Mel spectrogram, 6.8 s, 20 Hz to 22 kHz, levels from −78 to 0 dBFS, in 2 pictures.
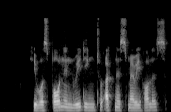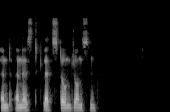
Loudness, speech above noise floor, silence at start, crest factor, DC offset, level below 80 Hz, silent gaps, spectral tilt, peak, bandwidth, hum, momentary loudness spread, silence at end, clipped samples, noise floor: -25 LUFS; over 65 dB; 0.65 s; 22 dB; under 0.1%; -54 dBFS; none; -5 dB/octave; -4 dBFS; 11.5 kHz; none; 8 LU; 1.5 s; under 0.1%; under -90 dBFS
